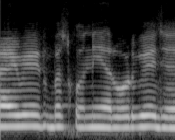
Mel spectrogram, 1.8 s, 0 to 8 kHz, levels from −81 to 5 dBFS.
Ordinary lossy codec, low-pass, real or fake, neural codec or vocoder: none; none; fake; codec, 16 kHz, 2 kbps, X-Codec, HuBERT features, trained on balanced general audio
